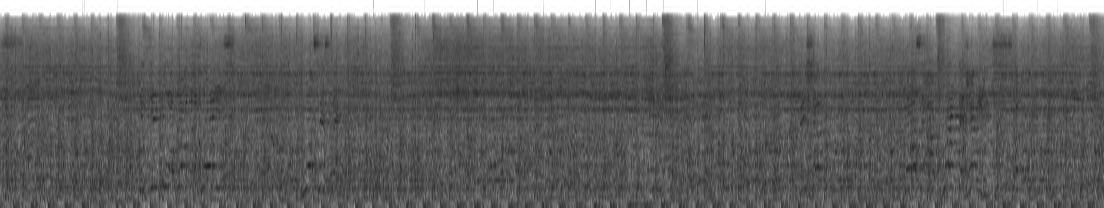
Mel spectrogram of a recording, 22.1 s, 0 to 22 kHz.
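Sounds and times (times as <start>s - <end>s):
band playing fast praise music: 0.0s - 22.0s.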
